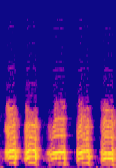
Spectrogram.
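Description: High-pitched laughter in four hooting bursts, about two a second.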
